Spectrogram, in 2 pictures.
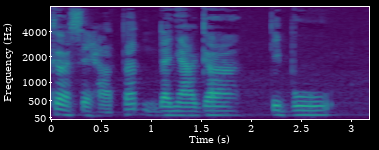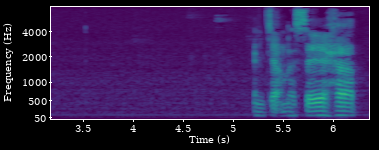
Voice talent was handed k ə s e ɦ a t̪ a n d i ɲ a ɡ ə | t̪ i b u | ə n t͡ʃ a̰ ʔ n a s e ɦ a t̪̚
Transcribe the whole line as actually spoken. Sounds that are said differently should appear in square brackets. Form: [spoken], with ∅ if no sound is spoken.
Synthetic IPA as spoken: k ə s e ɦ a t̪ a n d [a] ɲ a ɡ [a] | t̪ i b u | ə [ɲ] t͡ʃ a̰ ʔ n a s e ɦ a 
